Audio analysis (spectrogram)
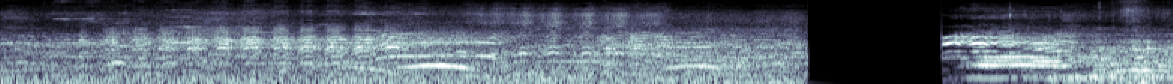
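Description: Goats bleat loudly and repeatedly at a crowded goat and sheep livestock market, several close calls overlapping with a brief silent gap before more bleating and voices.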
